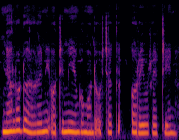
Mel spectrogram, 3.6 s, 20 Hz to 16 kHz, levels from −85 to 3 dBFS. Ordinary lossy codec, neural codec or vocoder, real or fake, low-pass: Opus, 64 kbps; none; real; 14.4 kHz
